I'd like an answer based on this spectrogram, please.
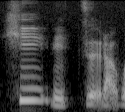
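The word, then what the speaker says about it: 比率: 다시 한번 보시면 인솔은 인소츠, 네, 비율은 네, 히리츠라고 읽어주시면 되겠죠.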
